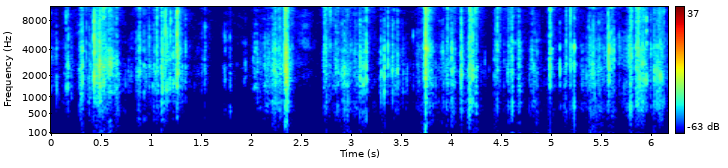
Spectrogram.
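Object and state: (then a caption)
Cardboard matchbox tray. Fingertips tap and scratch the surface of a small, light, hollow white cardboard matchbox tray held in both hands. The result is a quiet, dry, crinkly scratching full of bright hiss, broken by short, sharp taps that die away almost instantly.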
